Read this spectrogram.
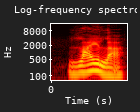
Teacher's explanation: Now you notice you don't really hear the yod, right? It's not la, it's Laila, night, Laila.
